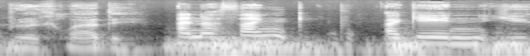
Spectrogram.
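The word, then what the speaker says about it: Bruichladdich: and think is called Bru Ladi. Yeah. Ladi. Bruy. That's the correct pronunciation. Bruy because people say Glenfid, don't they? Yeah. But Bruy. So the ch at the end of that silent brladi and I think again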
